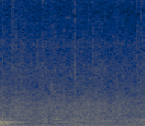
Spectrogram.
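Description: Applause from the audience at a government event marking a water supply scheme, chaired by an MP: steady, dense clapping held at an even level throughout, with some voice mixed in.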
